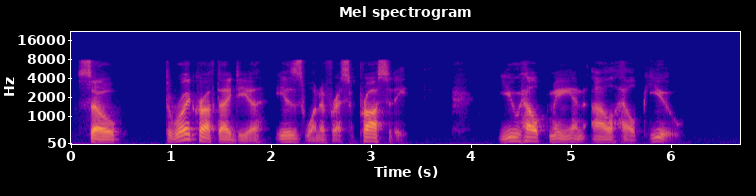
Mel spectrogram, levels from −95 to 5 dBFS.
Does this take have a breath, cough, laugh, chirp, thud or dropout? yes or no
no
